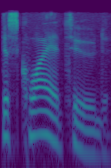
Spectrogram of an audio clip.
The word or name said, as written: disquietude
